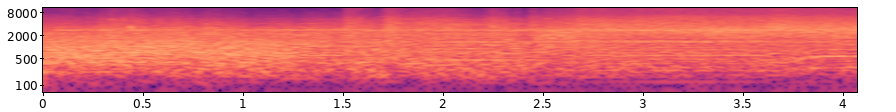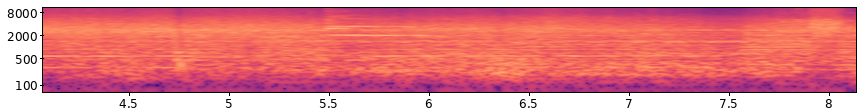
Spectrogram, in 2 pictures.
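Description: Film soundtrack of music and effects: a loud, steady rushing noise, with held notes rising out of it from a few seconds in.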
